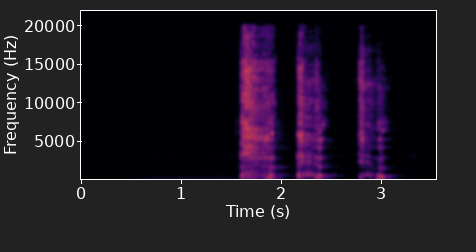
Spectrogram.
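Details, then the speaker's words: Slow inhalation then three short coughs: controlled cough technique demonstrated by a nursing student during post-operative patient teaching, seated with feet on floor, arms over belly, leaning forward. "and that's how we do the control caffeine"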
